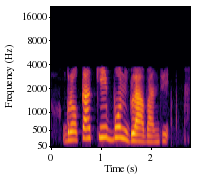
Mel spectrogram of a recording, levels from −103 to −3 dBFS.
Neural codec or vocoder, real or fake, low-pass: none; real; 3.6 kHz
